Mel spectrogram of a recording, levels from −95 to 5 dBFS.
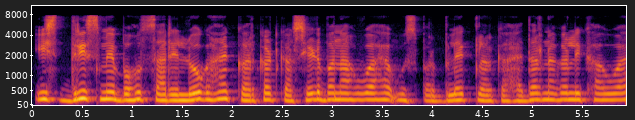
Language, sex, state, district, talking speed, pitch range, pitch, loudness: Hindi, female, Jharkhand, Palamu, 230 wpm, 190-215 Hz, 210 Hz, -18 LUFS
